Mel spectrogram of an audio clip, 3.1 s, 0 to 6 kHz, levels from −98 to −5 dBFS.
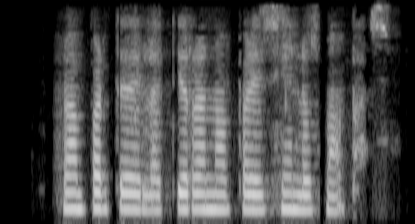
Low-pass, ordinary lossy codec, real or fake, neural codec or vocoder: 5.4 kHz; AAC, 24 kbps; real; none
